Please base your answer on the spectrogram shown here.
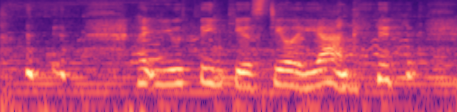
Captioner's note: laughs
